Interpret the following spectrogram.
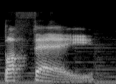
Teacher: It is not pronounced buffet. The T is silent. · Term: silent T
